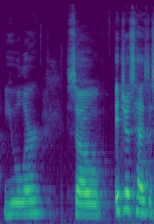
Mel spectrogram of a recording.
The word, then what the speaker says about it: Euler: Be careful to pronounce that Euler, not Euler.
